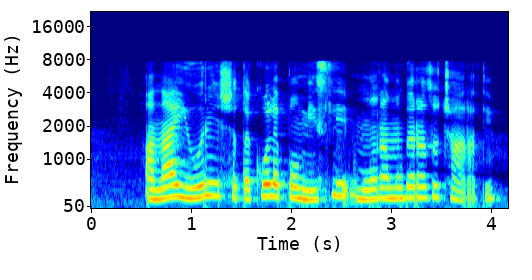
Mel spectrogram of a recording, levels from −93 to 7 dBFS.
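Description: A slow flanging sweeps through the whole clip as the channels drift apart: the two sides run on separate clocks differing by a couple of hundred parts per million, so their offset creeps to about a millisecond. From 2.08 to 3.16 s, right after "še tako lepo", the sound turns choppy and robotic. This is repeated packet loss: about 200 ms went missing in short holes of up to 30 ms, each patched by stretching the preceding sound. Overlapping it, from 2.47 to 3.33 s, the audio drags at unchanged pitch to 94% speed. This jitter buffer slow-down came from repeating pitch periods to add 56 ms of reserve. Nothing is heard above 8 kHz, which fits the G.722 call path.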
